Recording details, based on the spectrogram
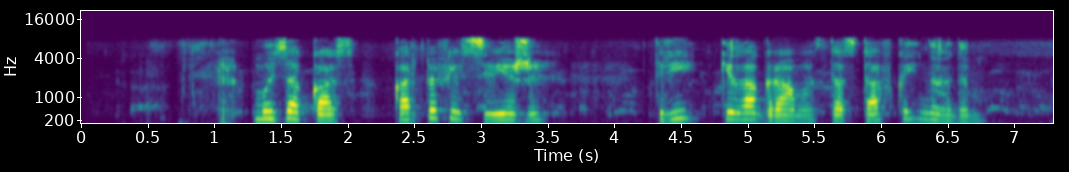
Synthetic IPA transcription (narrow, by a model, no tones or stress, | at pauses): mɨzakas | kart̪ofʲɪlʲsvʲeʐɨ | t̪ɾʲikʲɪlˠɐɡɾaməzd̪ɐst̪afkəjnad̪əm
